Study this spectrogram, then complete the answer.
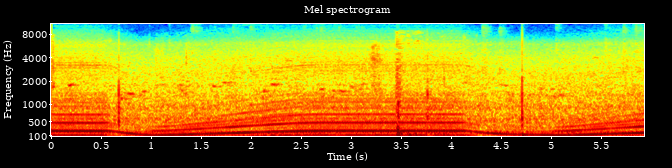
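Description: A vehicle engine in the Call of Duty Mobile game drones steadily, its pitch dipping and rising as it shifts and accelerates, with a few sharp clicks and pops scattered over the run.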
